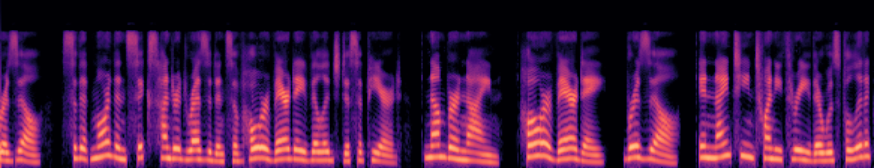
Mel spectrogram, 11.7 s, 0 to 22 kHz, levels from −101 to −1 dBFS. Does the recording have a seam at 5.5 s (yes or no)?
yes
